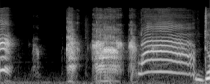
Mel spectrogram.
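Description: Animal cries: a couple of short calls, then a longer call that rises and falls in pitch.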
